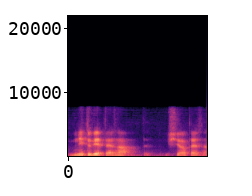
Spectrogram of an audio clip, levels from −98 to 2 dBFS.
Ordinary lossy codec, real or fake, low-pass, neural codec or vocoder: none; fake; none; codec, 16 kHz, about 1 kbps, DyCAST, with the encoder's durations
